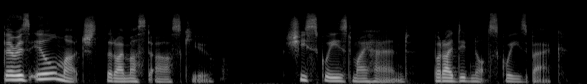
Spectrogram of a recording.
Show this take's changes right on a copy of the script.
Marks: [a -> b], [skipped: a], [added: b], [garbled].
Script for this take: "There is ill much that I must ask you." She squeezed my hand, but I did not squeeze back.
"There is ill much that I must ask you." She squeezed my hand, but I did not squeeze back.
